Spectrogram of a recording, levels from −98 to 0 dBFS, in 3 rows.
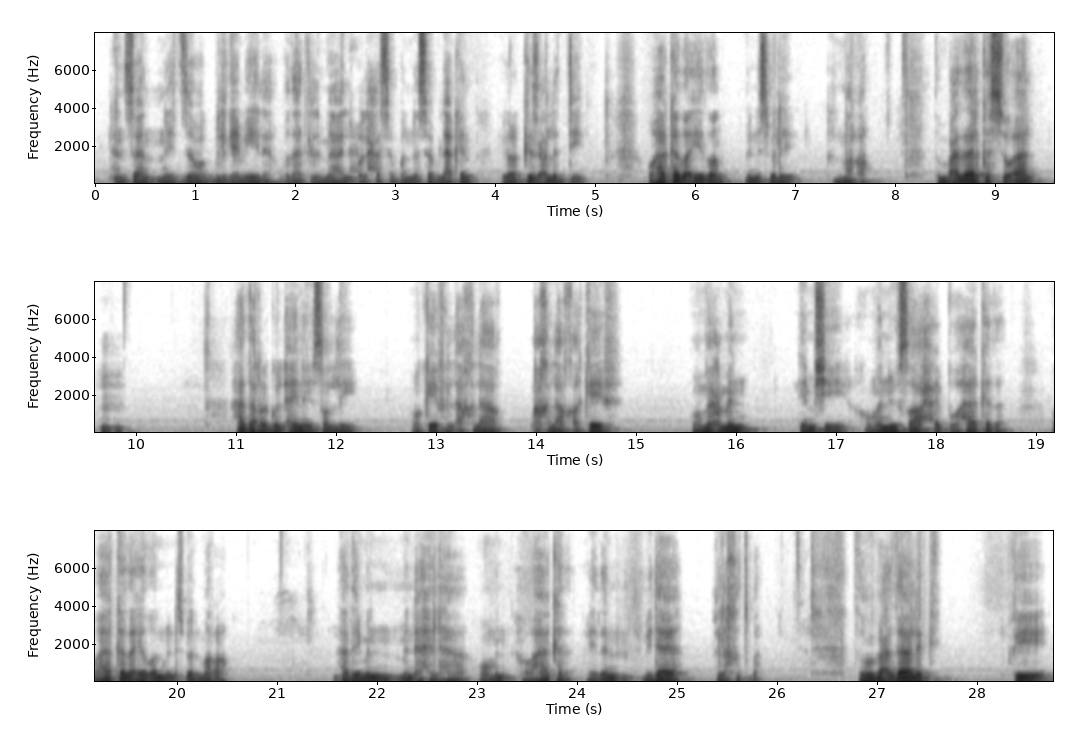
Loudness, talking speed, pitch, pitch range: -24 LUFS, 110 wpm, 100 Hz, 95-110 Hz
